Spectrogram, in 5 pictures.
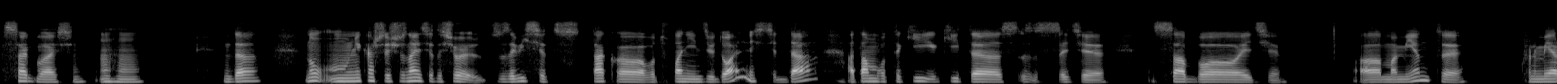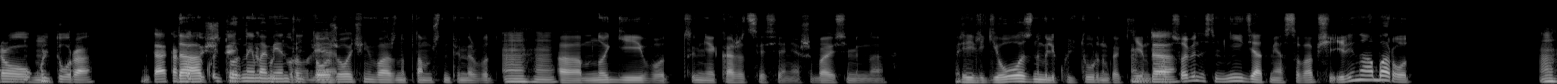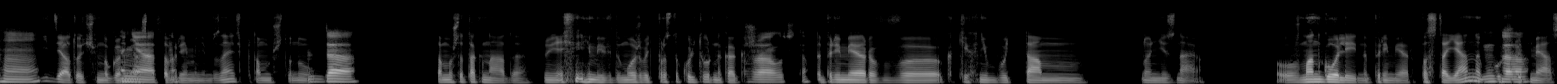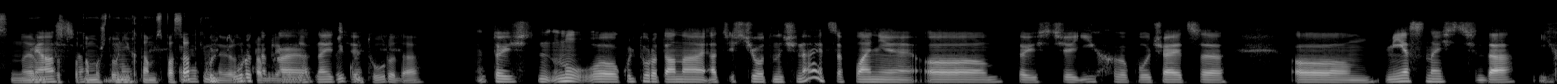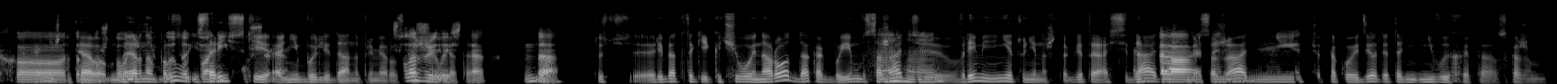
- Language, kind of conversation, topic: Russian, unstructured, Почему многие считают, что вегетарианство навязывается обществу?
- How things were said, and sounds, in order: chuckle; tapping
